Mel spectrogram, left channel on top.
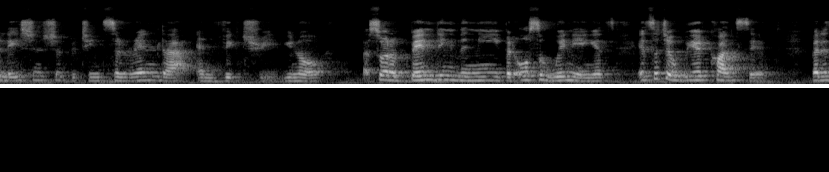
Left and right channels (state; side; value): silent; right; digital silence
